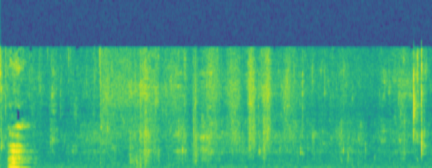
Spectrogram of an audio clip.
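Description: A woman's short falling "Mmm" of approval, then quiet chewing of a bite of milk chocolate bar, with a few faint mouth clicks over a steady low hum.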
